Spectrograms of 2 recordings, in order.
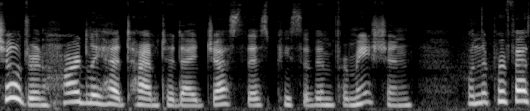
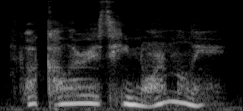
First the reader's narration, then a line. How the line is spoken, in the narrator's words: Lindy whispered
